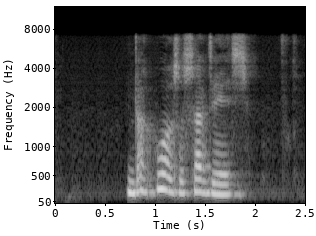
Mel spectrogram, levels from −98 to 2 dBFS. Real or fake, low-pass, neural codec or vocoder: fake; 7.2 kHz; codec, 16 kHz, 1 kbps, FunCodec, trained on Chinese and English, 50 frames a second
